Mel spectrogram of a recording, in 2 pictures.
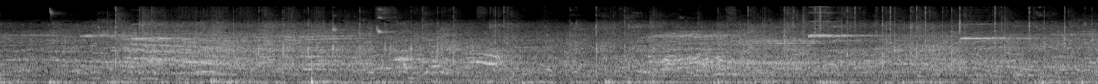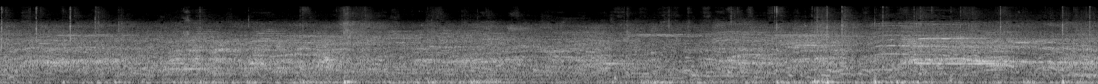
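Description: Young girls call out to each other on the court.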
